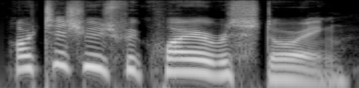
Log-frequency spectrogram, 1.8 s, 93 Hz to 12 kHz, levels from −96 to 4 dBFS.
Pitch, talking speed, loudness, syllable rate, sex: 210 Hz, 135 wpm, -17 LUFS, 5.3 syllables/s, female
